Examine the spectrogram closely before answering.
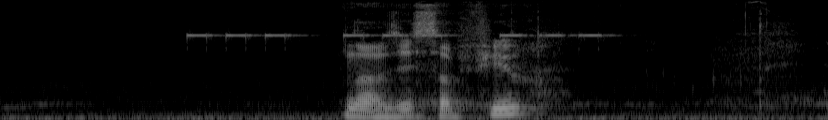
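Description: A handheld electronic tester gives a steady high beep.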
